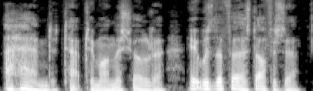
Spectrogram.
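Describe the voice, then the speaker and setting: A man's voice: low voice, fairly quick, a little mellow, slightly rough, dry recording. A man narrating comic fiction as an audiobook reader, working from a script.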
